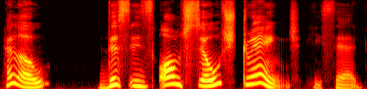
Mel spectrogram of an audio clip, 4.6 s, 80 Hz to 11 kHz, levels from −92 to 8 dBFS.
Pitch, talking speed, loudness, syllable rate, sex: 205 Hz, 90 wpm, -17 LUFS, 2.7 syllables/s, female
